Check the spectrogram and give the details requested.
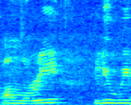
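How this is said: The name is said with a French accent.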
